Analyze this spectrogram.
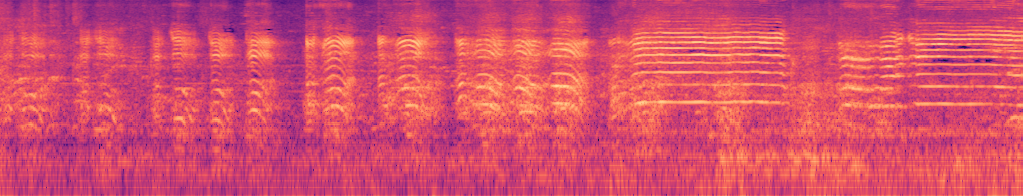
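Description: A man talks nearby in a noisy room.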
